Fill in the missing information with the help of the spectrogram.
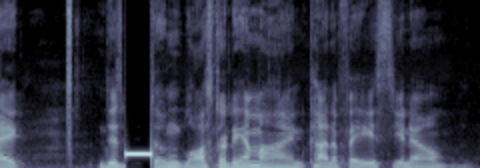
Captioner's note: beep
